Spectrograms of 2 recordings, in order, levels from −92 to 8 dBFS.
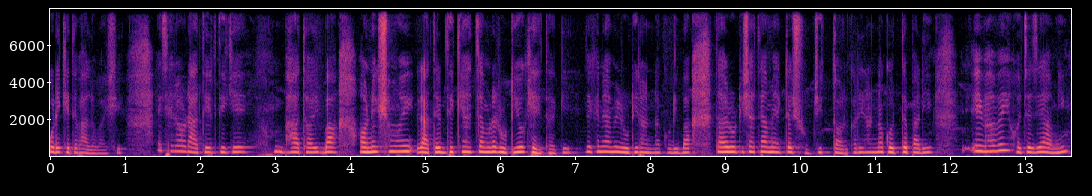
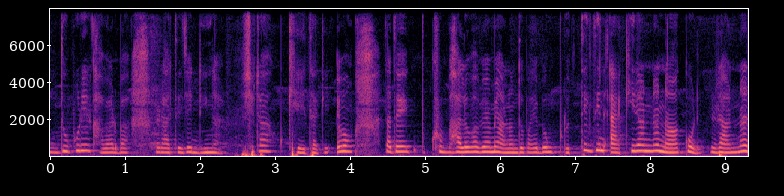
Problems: constant background noise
